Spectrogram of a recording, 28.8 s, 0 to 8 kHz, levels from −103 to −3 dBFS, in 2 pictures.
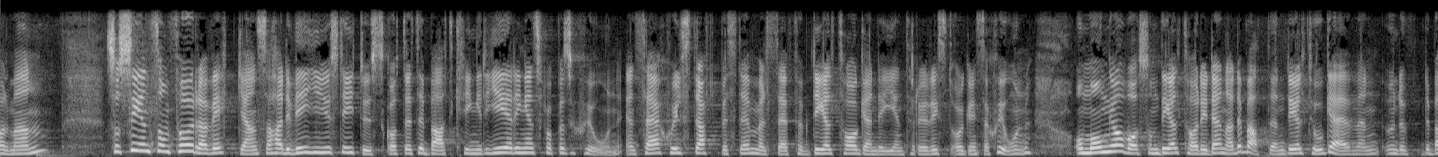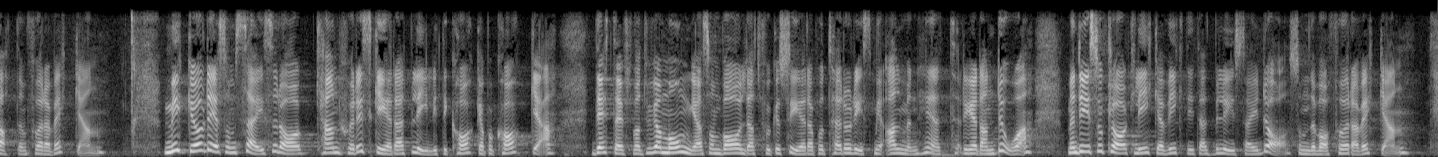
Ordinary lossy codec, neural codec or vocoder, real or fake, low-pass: none; none; real; 7.2 kHz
